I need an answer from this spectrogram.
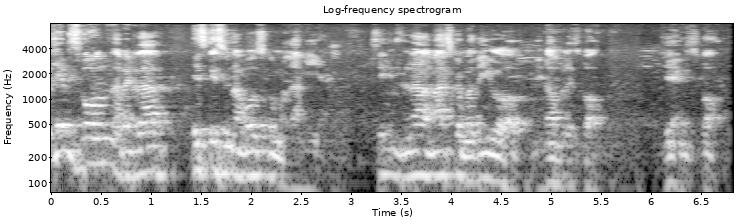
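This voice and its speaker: A panel guest at a convention, this older voice actor speaks with a Mexican accent at medium pitch, telling stories to the audience in a conversational, humorous, instructive way. The background is noisy, and his voice sounds distant in the large, echoing hall.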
